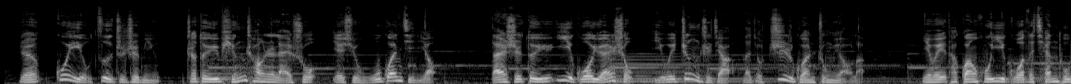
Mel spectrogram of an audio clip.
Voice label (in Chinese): 铿锵有力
